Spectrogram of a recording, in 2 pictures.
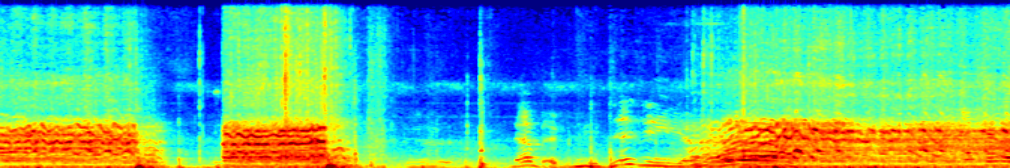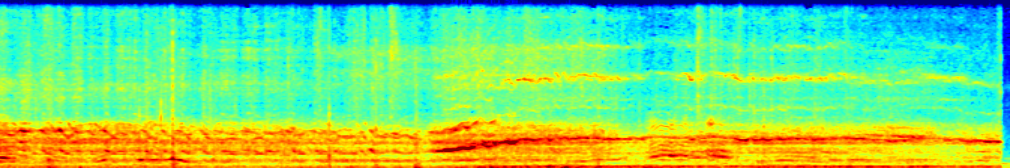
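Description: Battery-powered ride-on toy UTV driving, its electric motors whining steadily with a rise in pitch about two-thirds of the way through, along with children's voices.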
